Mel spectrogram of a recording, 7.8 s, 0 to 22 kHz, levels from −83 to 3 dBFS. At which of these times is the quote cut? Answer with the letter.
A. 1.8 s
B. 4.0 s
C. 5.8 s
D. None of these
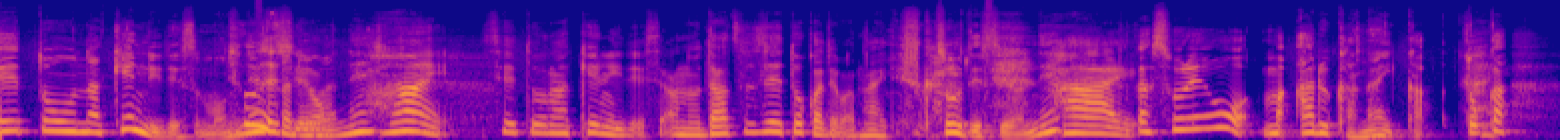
D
